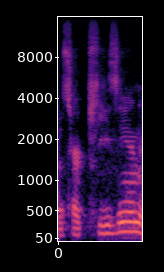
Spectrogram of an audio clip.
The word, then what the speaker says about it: Sarkisian: So Sarkisian, is that how you pronounce it?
